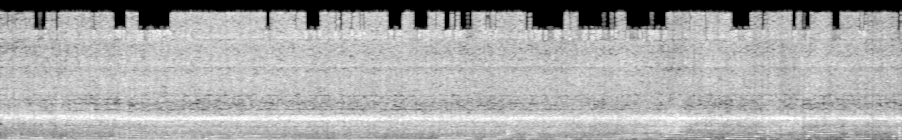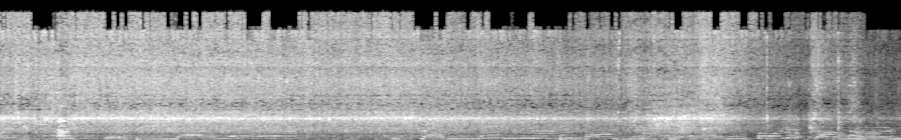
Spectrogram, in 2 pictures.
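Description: Water poured into a hot pan of spiced kohlrabi and potatoes sets off a loud, steady steaming hiss and sizzle that holds for a long stretch before easing slightly toward the end, with a voice talking over it.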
